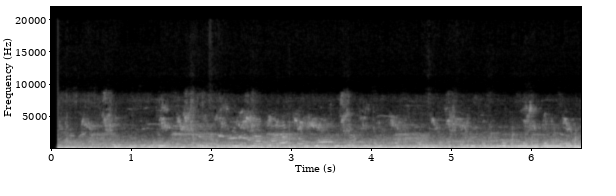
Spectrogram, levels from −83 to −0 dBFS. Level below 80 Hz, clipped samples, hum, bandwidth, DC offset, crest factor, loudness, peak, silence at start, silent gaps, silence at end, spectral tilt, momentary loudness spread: -22 dBFS; under 0.1%; none; 8.8 kHz; under 0.1%; 14 dB; -20 LUFS; -4 dBFS; 0.1 s; none; 0 s; -7.5 dB/octave; 3 LU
